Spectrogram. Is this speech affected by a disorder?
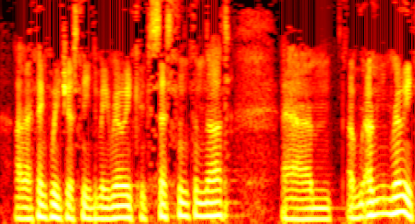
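Yes: cleft palate; speech not that clear at times.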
